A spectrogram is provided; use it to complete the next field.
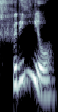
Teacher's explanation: porque he roto el diptongo para poder pronunciar frío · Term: yato acentual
